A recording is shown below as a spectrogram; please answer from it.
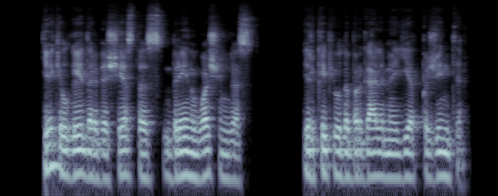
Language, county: Lithuanian, Vilnius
